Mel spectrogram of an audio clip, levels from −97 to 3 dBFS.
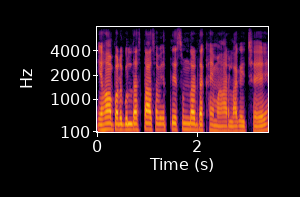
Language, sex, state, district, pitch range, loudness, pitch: Maithili, male, Bihar, Saharsa, 130-165 Hz, -19 LUFS, 155 Hz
